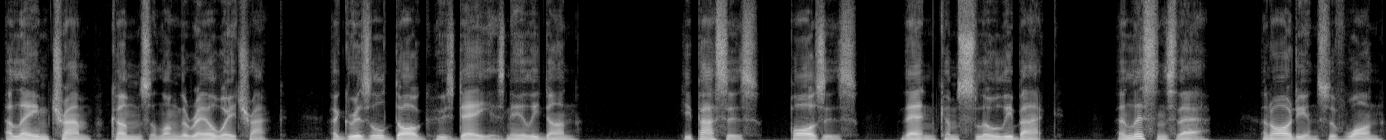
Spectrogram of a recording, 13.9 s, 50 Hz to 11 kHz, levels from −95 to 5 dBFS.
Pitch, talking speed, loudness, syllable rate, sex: 105 Hz, 125 wpm, -19 LUFS, 4.2 syllables/s, male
